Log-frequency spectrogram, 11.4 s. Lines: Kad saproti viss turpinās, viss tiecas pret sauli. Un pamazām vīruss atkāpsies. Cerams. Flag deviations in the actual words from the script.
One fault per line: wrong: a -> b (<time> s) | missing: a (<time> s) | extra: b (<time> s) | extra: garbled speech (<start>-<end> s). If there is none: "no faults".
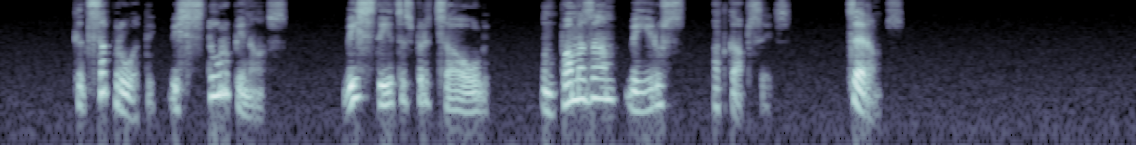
no faults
